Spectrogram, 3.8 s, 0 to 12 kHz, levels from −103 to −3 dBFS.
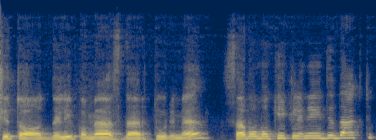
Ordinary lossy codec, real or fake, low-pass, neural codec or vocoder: Opus, 64 kbps; fake; 10.8 kHz; vocoder, 44.1 kHz, 128 mel bands, Pupu-Vocoder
